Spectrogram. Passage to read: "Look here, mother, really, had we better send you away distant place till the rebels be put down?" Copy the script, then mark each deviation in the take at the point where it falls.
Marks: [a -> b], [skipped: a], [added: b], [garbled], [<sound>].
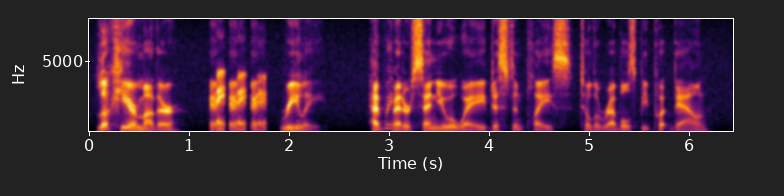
"Look here, mother, [laugh] really, had we better send you away distant place till the rebels be put down?"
